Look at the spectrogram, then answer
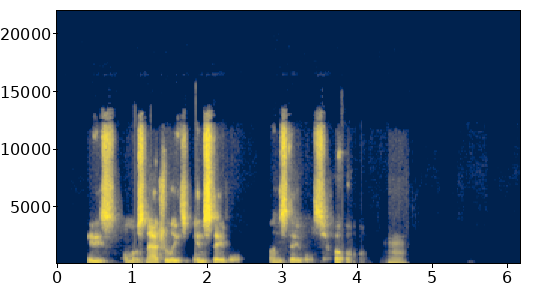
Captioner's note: chuckles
